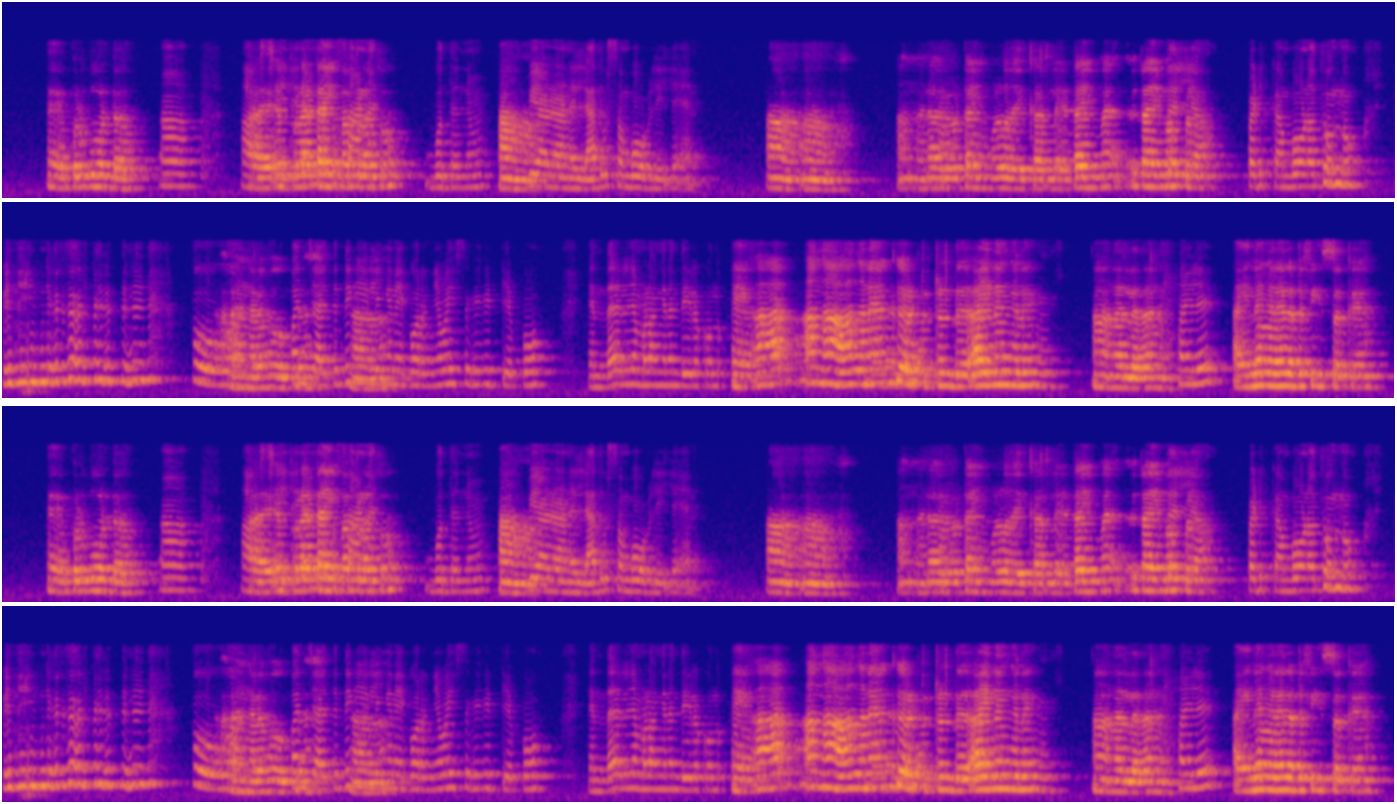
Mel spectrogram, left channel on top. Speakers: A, on the left; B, on the left.
A: ഏഹ് എപ്പളും പോവ്ണ്ടോ
B: ആ ആഴ്ചയില്
A: ആഹ് എപ്പളാ
B: രണ്ടു
A: ടൈം
B: ദിവസാണ്
A: എപ്പളാപ്പൊ
B: ബുധനും
A: ആഹ്
B: വ്യാഴാണ് എല്ലാ ദിവസം പോവലില്ല ഞാന്
A: ആ ആ അങ്ങനെ ഓരോ
B: ആഹ്
A: ടൈമുള്ളതെക്കാറില്ലേ ടൈമ് ടൈമ്
B: ഇല്ല. പഠിക്കാൻ പോണതൊന്നും പിന്നെൻറെ ഒരു താല്പര്യത്തിന് പോവാണ്
A: അങ്ങനെ പോക
B: പഞ്ചായത്തിന്റെ കീഴിൽലിങ്ങനെ
A: ആഹ്
B: കുറഞ്ഞ പൈസക്ക് കിട്ടിയപ്പോ എന്തായാലും നമ്മൾ അങ്ങനെ എന്തെലും
A: ഏയ് ആ അ അങ്ങനെ ഞാൻ
B: നല്ലതാണ്
A: കേട്ടിട്ടുണ്ട് അയിന് എങ്ങനെ
B: ഉം
A: ആ നല്ലതാണ്
B: അയില്
A: അയിന് എങ്ങനാന്നിട്ട്
B: ആഹ്
A: ഫീസൊക്കെ?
